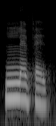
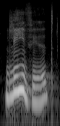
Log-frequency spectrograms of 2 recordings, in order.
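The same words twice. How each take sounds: First: The first vowel is a short i sound. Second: The first vowel is a long ee sound. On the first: The speaker calls it right. "it's short I" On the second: The speaker calls it wrong. "We don't say livid"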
